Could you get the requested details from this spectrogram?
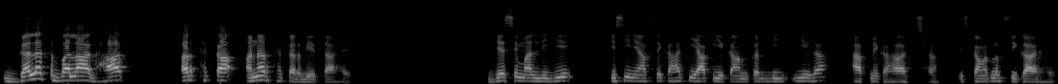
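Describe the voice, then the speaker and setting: A man's voice: a little high, a little slow. A male teacher giving a lecture on phonics, explaining step by step with everyday examples.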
